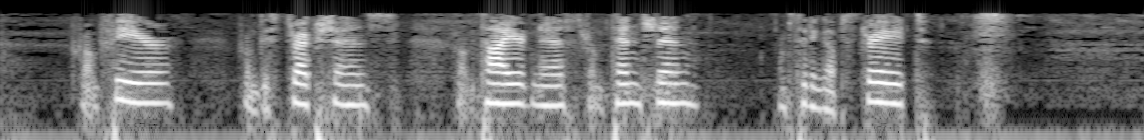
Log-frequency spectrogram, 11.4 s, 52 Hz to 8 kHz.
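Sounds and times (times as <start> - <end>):
speech: 0.8 - 1.8, 2.4 - 4.0, 4.6 - 7.0, 7.8 - 10.1
person sniffling: 9.7 - 10.2.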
